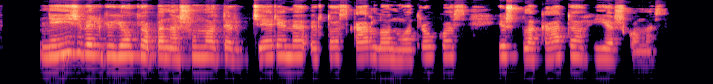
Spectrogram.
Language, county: Lithuanian, Vilnius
